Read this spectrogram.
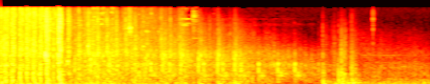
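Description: Rapid gunfire rattles and echoes.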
